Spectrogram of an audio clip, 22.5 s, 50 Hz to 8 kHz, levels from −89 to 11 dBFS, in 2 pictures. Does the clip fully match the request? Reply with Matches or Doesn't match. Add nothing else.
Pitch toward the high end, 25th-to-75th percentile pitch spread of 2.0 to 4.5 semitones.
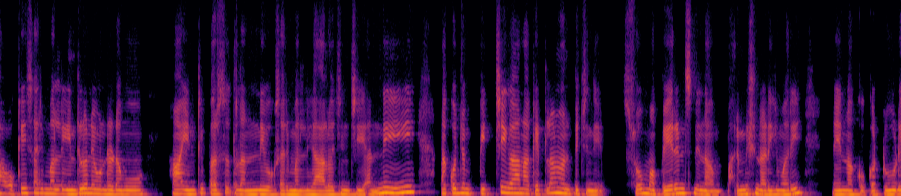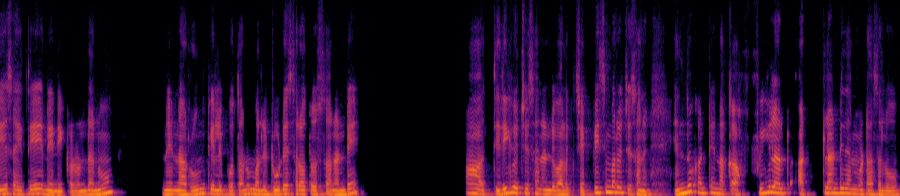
Doesn't match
